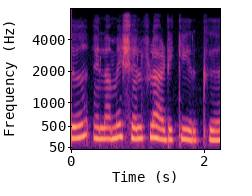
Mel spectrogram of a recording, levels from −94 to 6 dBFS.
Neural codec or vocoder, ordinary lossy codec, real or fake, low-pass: vocoder, 44.1 kHz, 80 mel bands, Vocos; none; fake; 7.2 kHz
